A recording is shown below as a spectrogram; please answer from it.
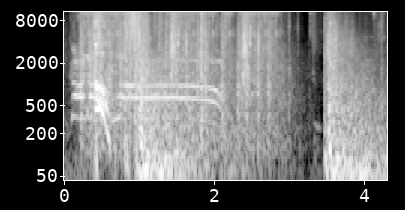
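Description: Grenade explosions in Fallout 3 on Very Hard difficulty: a burst of gunfire-like blasts and thuds with a ringing tone, then a sudden dropout and another rumbling hit, all fairly close and loud.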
